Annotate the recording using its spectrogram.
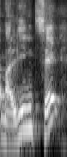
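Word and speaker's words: Malintzin: paréntesis paréntesis no pues Malinche no se eso lo dijeron los españoles era malince y que realmente era la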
